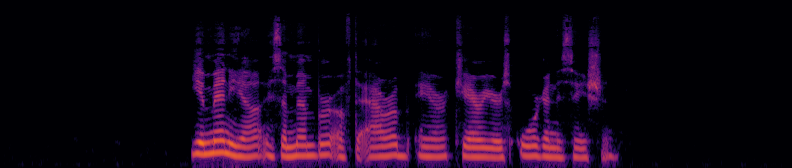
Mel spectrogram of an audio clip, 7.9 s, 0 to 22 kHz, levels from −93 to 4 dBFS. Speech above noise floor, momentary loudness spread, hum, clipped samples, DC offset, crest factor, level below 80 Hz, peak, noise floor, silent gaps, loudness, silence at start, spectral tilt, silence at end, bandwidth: 50 dB; 10 LU; none; under 0.1%; under 0.1%; 20 dB; -80 dBFS; -20 dBFS; -87 dBFS; none; -38 LUFS; 1.9 s; -5.5 dB/octave; 1.75 s; 15.5 kHz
